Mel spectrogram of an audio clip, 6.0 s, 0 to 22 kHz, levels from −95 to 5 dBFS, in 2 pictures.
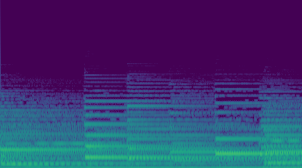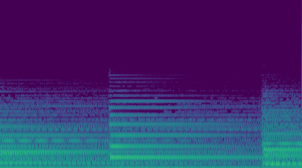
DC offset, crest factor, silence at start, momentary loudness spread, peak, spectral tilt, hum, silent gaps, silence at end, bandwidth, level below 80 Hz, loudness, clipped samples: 0.6%; 14 dB; 0 s; 9 LU; -20 dBFS; -11.5 dB/octave; none; none; 0 s; 3.7 kHz; -60 dBFS; -34 LUFS; under 0.1%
